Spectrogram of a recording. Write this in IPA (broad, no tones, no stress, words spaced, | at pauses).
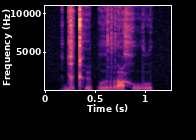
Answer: ɡekʰypɯrɑ xṵl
